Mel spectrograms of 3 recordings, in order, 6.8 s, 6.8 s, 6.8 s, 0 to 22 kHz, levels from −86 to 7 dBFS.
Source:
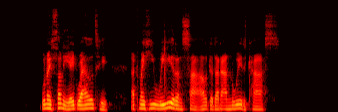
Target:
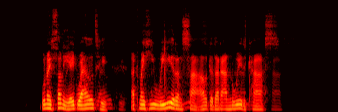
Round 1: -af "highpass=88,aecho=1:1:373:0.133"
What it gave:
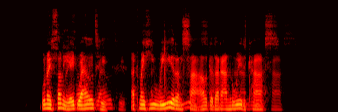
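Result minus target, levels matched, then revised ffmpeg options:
echo-to-direct +6.5 dB
-af "highpass=88,aecho=1:1:373:0.0631"

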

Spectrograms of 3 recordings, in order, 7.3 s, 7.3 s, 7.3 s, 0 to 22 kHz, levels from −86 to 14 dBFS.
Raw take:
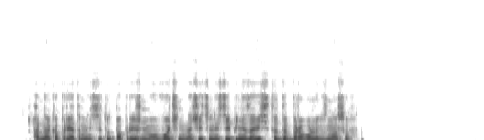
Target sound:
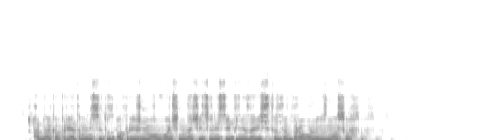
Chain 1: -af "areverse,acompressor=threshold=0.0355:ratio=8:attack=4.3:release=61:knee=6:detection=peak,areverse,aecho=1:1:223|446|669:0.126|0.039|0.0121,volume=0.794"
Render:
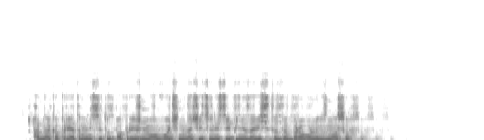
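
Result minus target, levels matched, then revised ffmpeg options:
compression: peak gain reduction -9 dB
-af "areverse,acompressor=threshold=0.0106:ratio=8:attack=4.3:release=61:knee=6:detection=peak,areverse,aecho=1:1:223|446|669:0.126|0.039|0.0121,volume=0.794"

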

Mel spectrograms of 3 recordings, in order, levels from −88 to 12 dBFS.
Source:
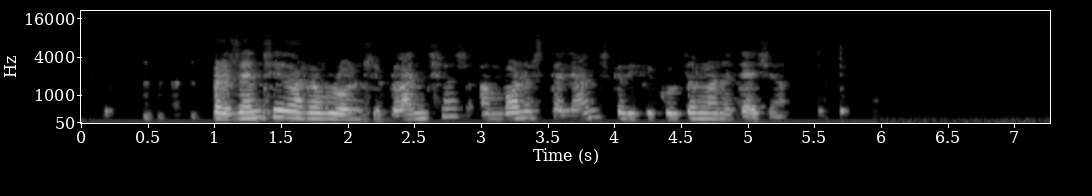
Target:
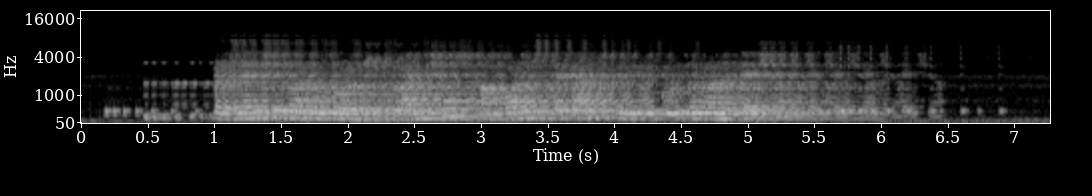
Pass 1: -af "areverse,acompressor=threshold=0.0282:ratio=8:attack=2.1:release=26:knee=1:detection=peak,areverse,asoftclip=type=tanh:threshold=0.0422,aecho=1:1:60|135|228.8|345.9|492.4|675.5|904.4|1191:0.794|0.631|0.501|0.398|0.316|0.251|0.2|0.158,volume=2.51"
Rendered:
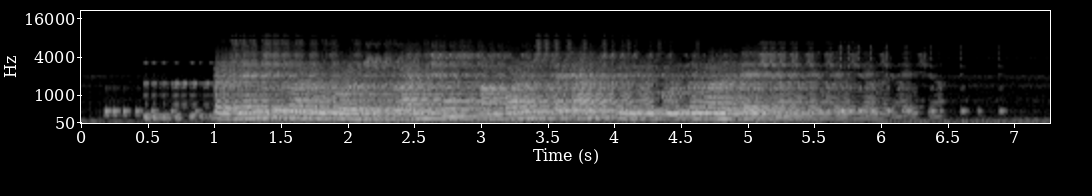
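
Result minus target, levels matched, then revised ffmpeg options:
saturation: distortion +20 dB
-af "areverse,acompressor=threshold=0.0282:ratio=8:attack=2.1:release=26:knee=1:detection=peak,areverse,asoftclip=type=tanh:threshold=0.15,aecho=1:1:60|135|228.8|345.9|492.4|675.5|904.4|1191:0.794|0.631|0.501|0.398|0.316|0.251|0.2|0.158,volume=2.51"

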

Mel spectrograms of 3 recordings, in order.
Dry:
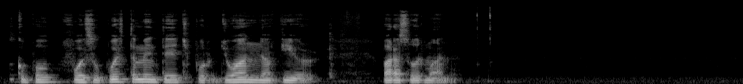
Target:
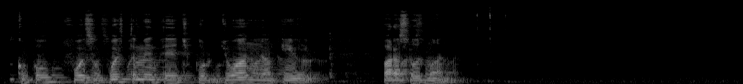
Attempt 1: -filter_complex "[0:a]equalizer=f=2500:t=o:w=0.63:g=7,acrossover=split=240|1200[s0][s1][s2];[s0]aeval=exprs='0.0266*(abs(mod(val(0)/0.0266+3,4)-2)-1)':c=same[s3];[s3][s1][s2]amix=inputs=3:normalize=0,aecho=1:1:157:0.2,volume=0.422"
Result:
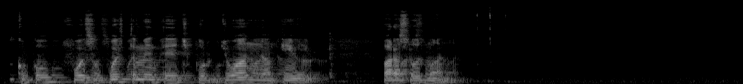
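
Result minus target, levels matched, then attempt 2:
2 kHz band +5.0 dB
-filter_complex "[0:a]equalizer=f=2500:t=o:w=0.63:g=-2.5,acrossover=split=240|1200[s0][s1][s2];[s0]aeval=exprs='0.0266*(abs(mod(val(0)/0.0266+3,4)-2)-1)':c=same[s3];[s3][s1][s2]amix=inputs=3:normalize=0,aecho=1:1:157:0.2,volume=0.422"

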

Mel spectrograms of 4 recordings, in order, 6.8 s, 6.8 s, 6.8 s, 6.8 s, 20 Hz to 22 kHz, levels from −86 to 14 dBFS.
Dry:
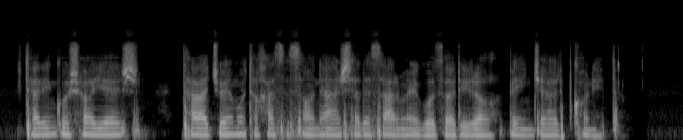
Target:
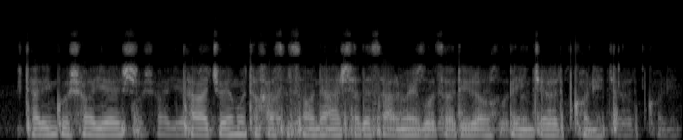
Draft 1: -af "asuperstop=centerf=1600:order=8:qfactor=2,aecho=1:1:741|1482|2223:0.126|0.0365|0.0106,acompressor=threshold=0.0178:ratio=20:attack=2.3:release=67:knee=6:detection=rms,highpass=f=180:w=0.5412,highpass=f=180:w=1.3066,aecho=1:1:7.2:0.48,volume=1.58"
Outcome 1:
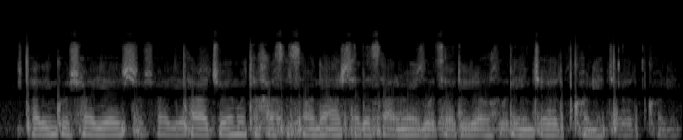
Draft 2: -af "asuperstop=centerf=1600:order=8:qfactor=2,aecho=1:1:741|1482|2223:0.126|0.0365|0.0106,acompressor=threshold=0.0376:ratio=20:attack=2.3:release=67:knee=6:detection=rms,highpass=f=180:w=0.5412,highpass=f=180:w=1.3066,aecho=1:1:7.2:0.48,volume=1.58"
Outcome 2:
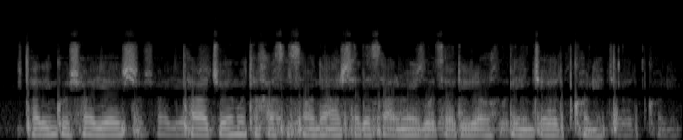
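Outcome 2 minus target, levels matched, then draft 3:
2 kHz band -3.0 dB
-af "asuperstop=centerf=4500:order=8:qfactor=2,aecho=1:1:741|1482|2223:0.126|0.0365|0.0106,acompressor=threshold=0.0376:ratio=20:attack=2.3:release=67:knee=6:detection=rms,highpass=f=180:w=0.5412,highpass=f=180:w=1.3066,aecho=1:1:7.2:0.48,volume=1.58"

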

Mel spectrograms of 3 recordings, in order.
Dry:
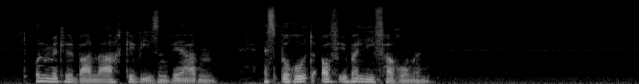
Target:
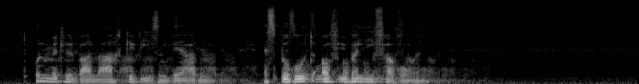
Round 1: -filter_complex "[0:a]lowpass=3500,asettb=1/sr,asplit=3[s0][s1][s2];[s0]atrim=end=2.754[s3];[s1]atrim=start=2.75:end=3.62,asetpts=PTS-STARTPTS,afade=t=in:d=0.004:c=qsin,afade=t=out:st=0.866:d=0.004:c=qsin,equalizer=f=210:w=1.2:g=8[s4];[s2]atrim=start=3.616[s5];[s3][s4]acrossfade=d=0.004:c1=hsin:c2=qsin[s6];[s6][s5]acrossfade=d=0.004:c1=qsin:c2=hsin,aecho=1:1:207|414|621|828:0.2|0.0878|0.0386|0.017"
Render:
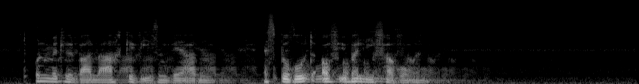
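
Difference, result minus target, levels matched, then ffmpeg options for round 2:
4 kHz band -4.5 dB
-filter_complex "[0:a]asettb=1/sr,asplit=3[s0][s1][s2];[s0]atrim=end=2.754[s3];[s1]atrim=start=2.75:end=3.62,asetpts=PTS-STARTPTS,afade=t=in:d=0.004:c=qsin,afade=t=out:st=0.866:d=0.004:c=qsin,equalizer=f=210:w=1.2:g=8[s4];[s2]atrim=start=3.616[s5];[s3][s4]acrossfade=d=0.004:c1=hsin:c2=qsin[s6];[s6][s5]acrossfade=d=0.004:c1=qsin:c2=hsin,aecho=1:1:207|414|621|828:0.2|0.0878|0.0386|0.017"

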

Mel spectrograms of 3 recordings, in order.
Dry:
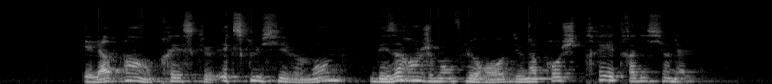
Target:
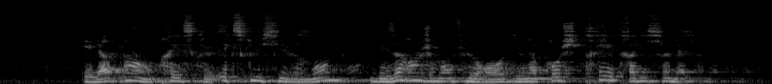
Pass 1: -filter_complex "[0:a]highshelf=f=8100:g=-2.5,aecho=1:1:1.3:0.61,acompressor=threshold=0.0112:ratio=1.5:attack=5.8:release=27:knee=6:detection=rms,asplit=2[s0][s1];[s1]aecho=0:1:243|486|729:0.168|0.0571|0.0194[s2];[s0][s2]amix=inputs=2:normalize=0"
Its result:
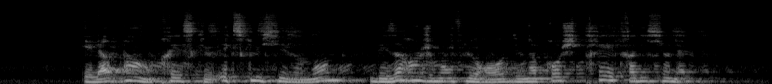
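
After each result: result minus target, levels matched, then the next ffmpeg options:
echo 90 ms early; compression: peak gain reduction -3.5 dB
-filter_complex "[0:a]highshelf=f=8100:g=-2.5,aecho=1:1:1.3:0.61,acompressor=threshold=0.0112:ratio=1.5:attack=5.8:release=27:knee=6:detection=rms,asplit=2[s0][s1];[s1]aecho=0:1:333|666|999:0.168|0.0571|0.0194[s2];[s0][s2]amix=inputs=2:normalize=0"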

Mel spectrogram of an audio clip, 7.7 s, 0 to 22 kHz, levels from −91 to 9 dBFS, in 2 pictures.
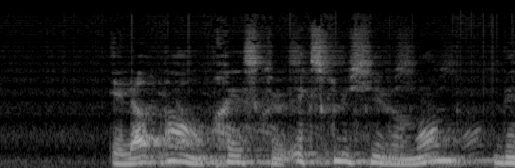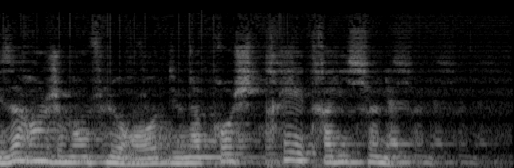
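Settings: compression: peak gain reduction -3.5 dB
-filter_complex "[0:a]highshelf=f=8100:g=-2.5,aecho=1:1:1.3:0.61,acompressor=threshold=0.00335:ratio=1.5:attack=5.8:release=27:knee=6:detection=rms,asplit=2[s0][s1];[s1]aecho=0:1:333|666|999:0.168|0.0571|0.0194[s2];[s0][s2]amix=inputs=2:normalize=0"

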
